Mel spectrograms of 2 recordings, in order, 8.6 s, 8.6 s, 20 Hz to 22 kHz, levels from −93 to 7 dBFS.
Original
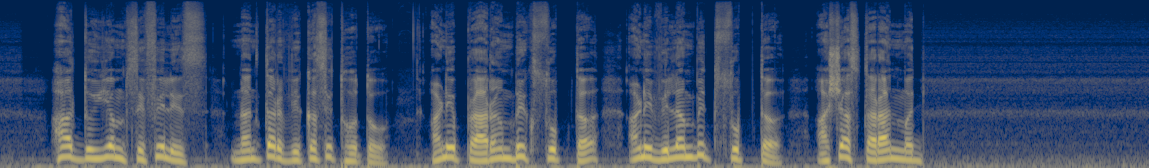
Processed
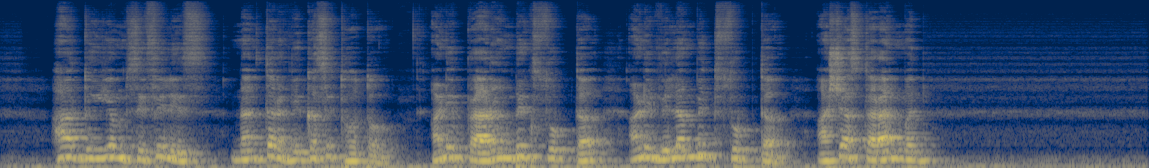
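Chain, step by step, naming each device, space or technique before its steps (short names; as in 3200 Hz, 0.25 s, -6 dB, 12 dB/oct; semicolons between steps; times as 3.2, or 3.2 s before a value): microphone above a desk (comb 1.3 ms, depth 61%; reverb RT60 0.40 s, pre-delay 10 ms, DRR 1 dB); gain -3.5 dB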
